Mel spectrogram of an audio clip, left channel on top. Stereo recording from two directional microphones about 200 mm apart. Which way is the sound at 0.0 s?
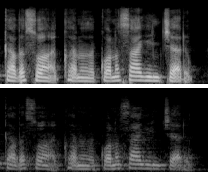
55° left (ahead or behind).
